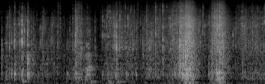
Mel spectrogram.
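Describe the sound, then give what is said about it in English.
Plastic wrapping crinkles and rustles continuously as a package is opened with a pair of scissors, with bright crackling bursts swelling louder twice near the end. No one speaks. “This package open.”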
